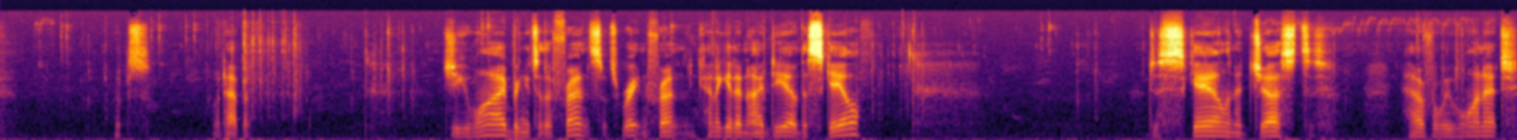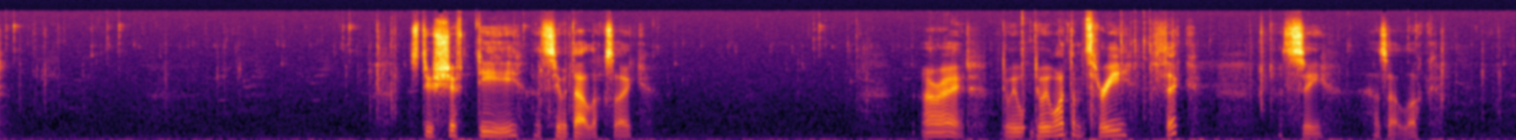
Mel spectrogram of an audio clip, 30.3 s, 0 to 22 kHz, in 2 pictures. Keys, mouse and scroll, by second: 0.6 right drag, 0.8-1.5 middle drag, 1.5 right click, 1.8 right click, 2.4-2.8 ctrl+KP_Add, 3.5-3.8 middle drag, 3.8 g, 5.5 KP_1, 6.1 g, 6.9-7.3 scroll up 1, 7.3-7.7 shift+middle drag, 7.7-8.1 scroll up 1, 8.1-8.7 shift+middle drag, 8.7 s, 10.8 s, 12.0 g, 13.3 s, 14.4 s, 15.6 g, 17.4 g, 18.9 shift+d, 20.7 shift+d, 23.7-24.6 middle drag, 24.6 scroll down 1, 25.7 shift+right click, 26.4-26.8 ctrl+KP_Add, 27.6 g, 29.5 Tab, 30.0 Tab.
